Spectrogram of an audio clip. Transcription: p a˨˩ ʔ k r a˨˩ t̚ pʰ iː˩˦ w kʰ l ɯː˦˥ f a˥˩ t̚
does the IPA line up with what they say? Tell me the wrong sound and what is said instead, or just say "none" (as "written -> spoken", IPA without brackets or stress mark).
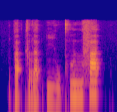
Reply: pʰ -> p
